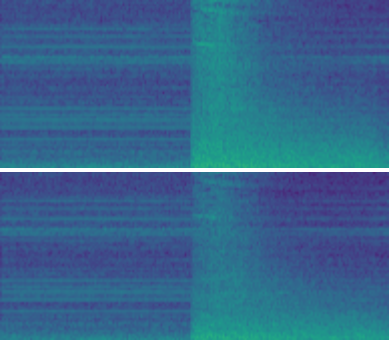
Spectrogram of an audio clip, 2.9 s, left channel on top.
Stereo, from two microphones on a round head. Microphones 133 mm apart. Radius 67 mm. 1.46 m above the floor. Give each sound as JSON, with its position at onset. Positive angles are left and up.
{"t": 1.4, "sound": "a whoosh", "side_deg": 40, "distance_m": 1.3}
